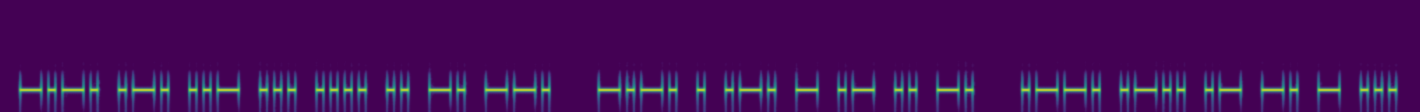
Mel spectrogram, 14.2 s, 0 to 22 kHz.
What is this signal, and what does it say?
Morse code, heard as a keyed tone, about 17 wpm, 700 Hz. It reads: CRUSHING CERTAIN PLANTS
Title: A Sound Of Thunder 17wpm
